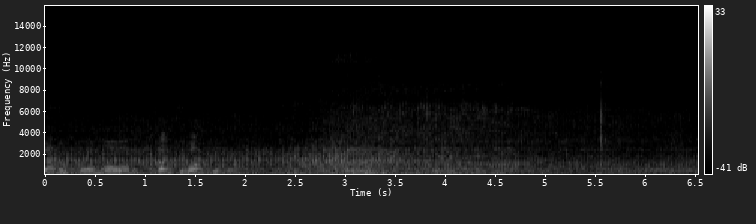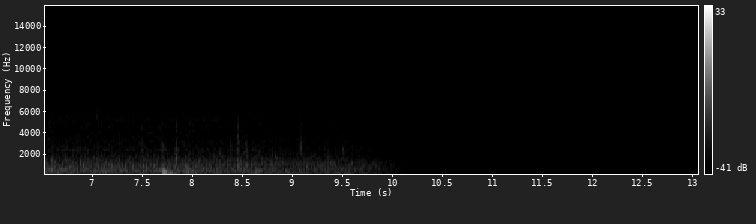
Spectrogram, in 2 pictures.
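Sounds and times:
pickup engine running: 0.0s - 10.2s.

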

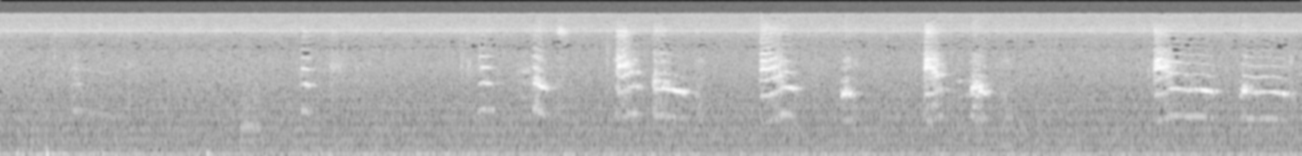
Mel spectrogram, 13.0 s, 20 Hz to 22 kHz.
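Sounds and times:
kitten meowing: 6.2s - 7.0s, 7.6s - 8.6s, 11.5s - 13.0s.

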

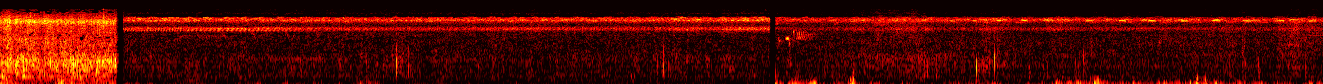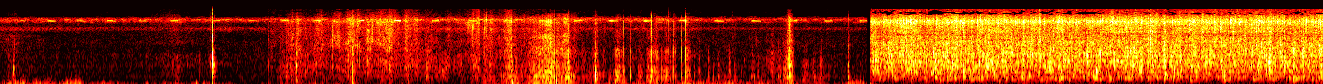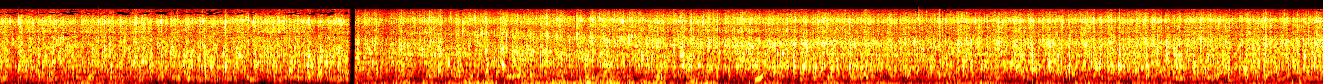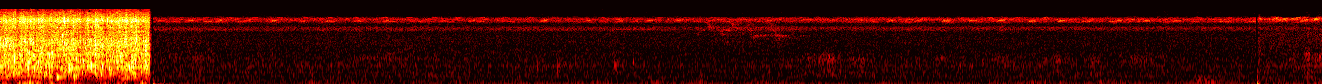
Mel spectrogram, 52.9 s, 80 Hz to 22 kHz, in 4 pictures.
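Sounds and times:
water trickling into a pond: 0.0s - 1.2s, 18.0s - 41.3s
crickets chirping: 0.1s - 23.6s, 41.2s - 52.9s.

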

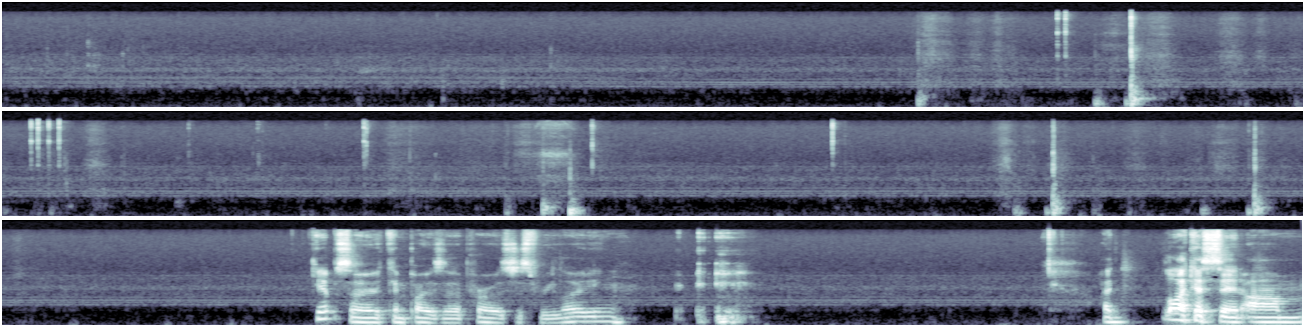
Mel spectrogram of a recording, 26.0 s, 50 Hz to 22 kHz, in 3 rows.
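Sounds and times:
thin steady hum: 0.0s - 26.0s
computer mouse clicks: 7.0s - 7.7s, 8.8s - 9.2s.

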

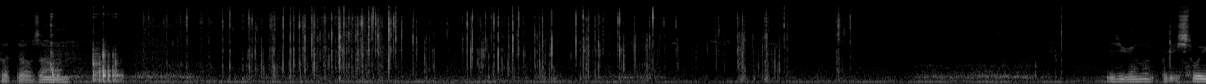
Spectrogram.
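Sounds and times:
plastic bag crinkling: 1.4s - 8.7s.

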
